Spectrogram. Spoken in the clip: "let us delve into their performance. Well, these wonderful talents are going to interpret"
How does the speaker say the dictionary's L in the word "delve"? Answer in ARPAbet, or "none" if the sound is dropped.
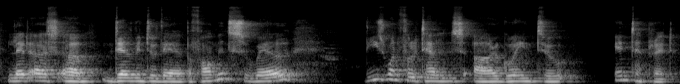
L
